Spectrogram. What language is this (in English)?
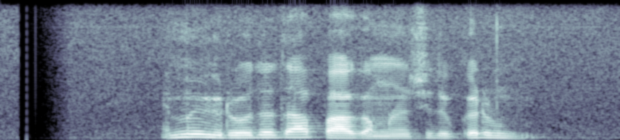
Sinhala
